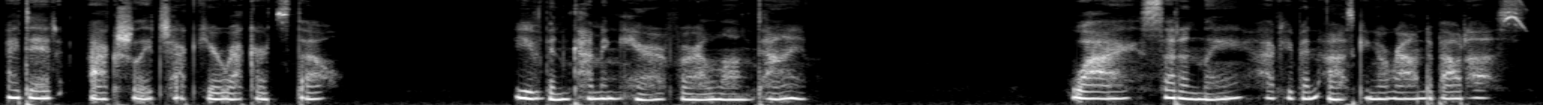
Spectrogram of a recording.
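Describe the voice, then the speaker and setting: A woman's voice: mid-range voice, steady tone, slow pace, long pauses, husky, dry recording, full character voice. A woman playing a coolly hypnotic, controlling female vampire in an ASMR roleplay, whispering breathily in a condescending, coaxing and commanding manner, close to the microphone. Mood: scornful, probing. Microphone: close, dry microphone.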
